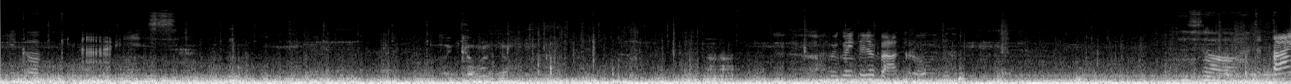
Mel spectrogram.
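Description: A car engine hums steadily with low road rumble.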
